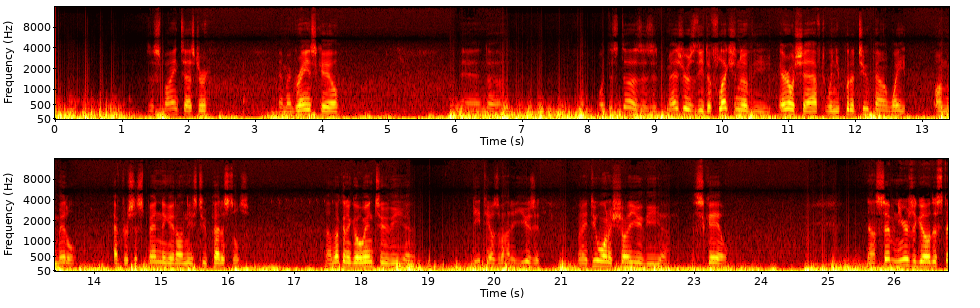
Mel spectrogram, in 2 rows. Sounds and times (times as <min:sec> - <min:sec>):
Speech: 0:01.4 - 0:02.4, 0:03.4 - 0:04.3, 0:06.1 - 0:06.8, 0:08.2 - 0:13.7, 0:14.3 - 0:16.4, 0:17.4 - 0:18.8, 0:19.7 - 0:23.5, 0:25.6 - 0:26.8.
